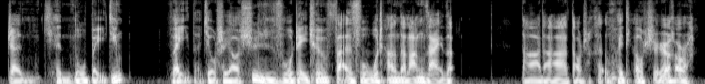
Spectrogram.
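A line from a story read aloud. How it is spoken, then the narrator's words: Through gritted teeth, angry. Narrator (Chinese): 永乐帝咬牙切齿地说道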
